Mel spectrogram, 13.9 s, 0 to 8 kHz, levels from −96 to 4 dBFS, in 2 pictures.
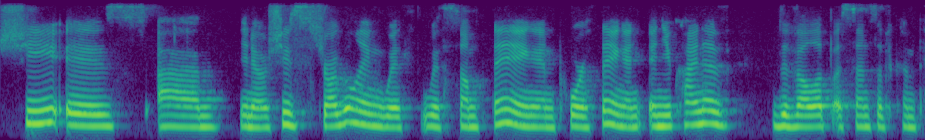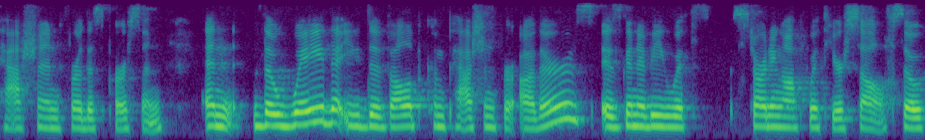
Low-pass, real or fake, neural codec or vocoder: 7.2 kHz; real; none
